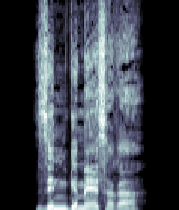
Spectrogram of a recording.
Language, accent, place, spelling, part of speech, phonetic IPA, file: German, Germany, Berlin, sinngemäßerer, adjective, [ˈzɪnɡəˌmɛːsəʁɐ], De-sinngemäßerer.ogg
- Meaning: inflection of sinngemäß: 1. strong/mixed nominative masculine singular comparative degree 2. strong genitive/dative feminine singular comparative degree 3. strong genitive plural comparative degree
